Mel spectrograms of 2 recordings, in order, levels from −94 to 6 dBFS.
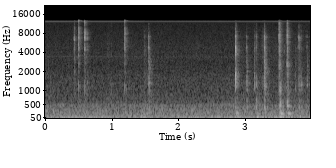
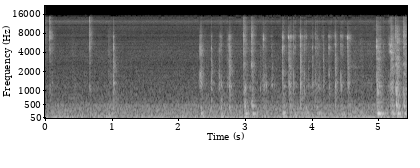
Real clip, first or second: first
